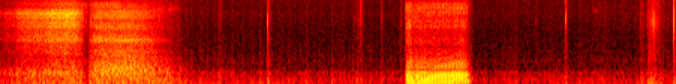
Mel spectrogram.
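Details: Sleeping female pet dog: a hissing breath, then a single loud, buzzing snort-snore lasting about a second, with quiet between: snoring.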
